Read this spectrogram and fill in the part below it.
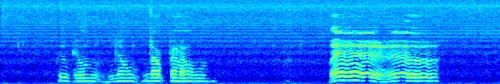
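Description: A man speaks into a nearby microphone in a calm voice.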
